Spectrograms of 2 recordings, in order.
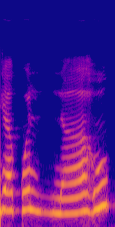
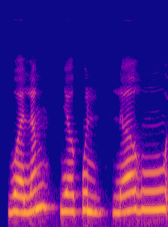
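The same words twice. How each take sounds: First: लहू with la wrongly stretched, hoo short; wrong vowel length. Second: Short la, held hoo in लहू; correct vowel length. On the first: Teacher shows what not to read, misplaced length in लहू. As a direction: drag the la in यकुल लहू. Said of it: "ऐसे नहीं पढ़ेंगे". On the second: Teacher models the right reading, long-ending लहू. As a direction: keep la brief and stretch the end of लहू. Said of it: "इस तरह पढ़ेंगे". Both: Shown as a demonstration.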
